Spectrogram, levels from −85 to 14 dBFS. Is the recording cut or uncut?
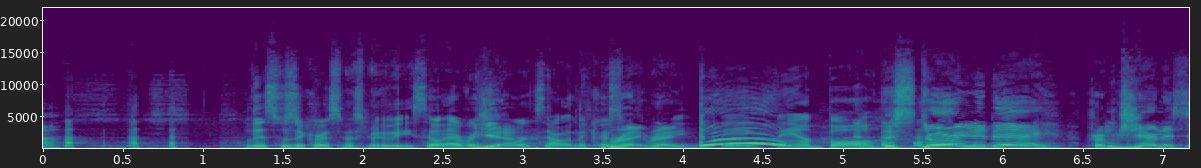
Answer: cut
